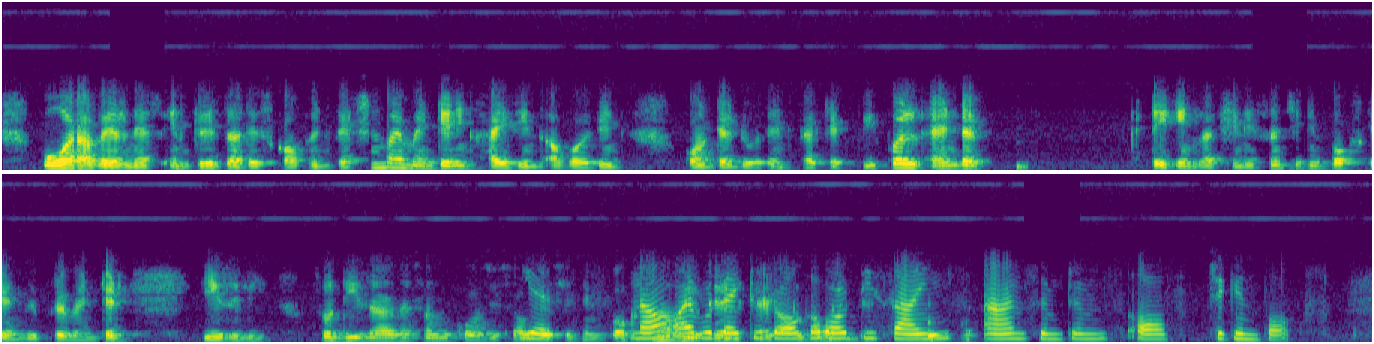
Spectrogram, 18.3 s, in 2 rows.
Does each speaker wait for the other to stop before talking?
No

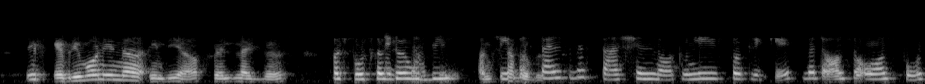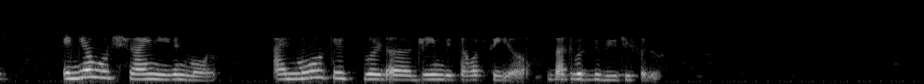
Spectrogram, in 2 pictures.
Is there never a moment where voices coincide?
No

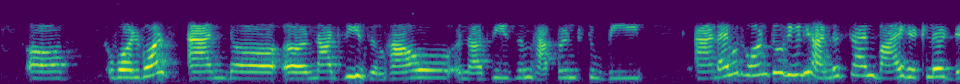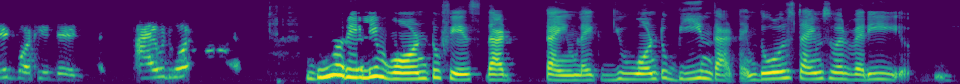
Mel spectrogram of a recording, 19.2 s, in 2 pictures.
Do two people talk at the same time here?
No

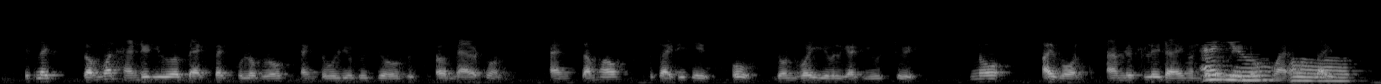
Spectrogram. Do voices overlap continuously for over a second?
Yes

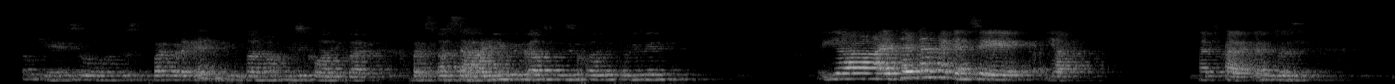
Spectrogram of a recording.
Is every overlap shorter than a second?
Yes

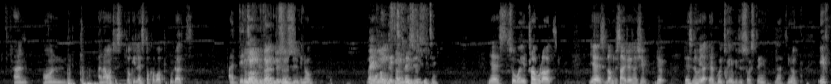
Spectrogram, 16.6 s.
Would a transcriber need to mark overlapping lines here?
Yes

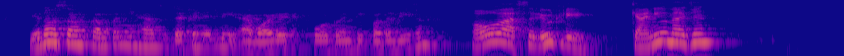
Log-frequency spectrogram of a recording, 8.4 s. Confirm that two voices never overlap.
Yes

